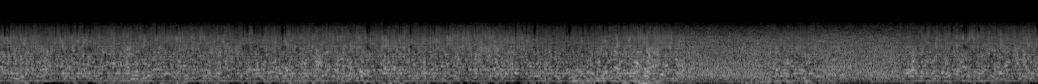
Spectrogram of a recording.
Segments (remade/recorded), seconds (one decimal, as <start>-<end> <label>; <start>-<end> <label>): 0.0-6.8 remade; 6.8-7.7 recorded; 7.7-8.2 remade; 8.2-9.0 recorded; 9.0-10.4 remade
